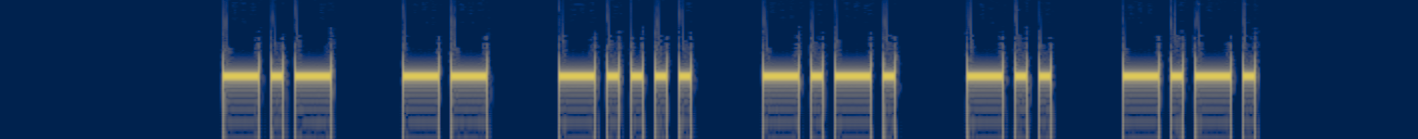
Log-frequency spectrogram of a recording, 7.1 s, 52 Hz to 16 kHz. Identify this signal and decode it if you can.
Morse code, heard as a keyed tone, about 20 wpm, spaced as for 15 wpm, 700 Hz. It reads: KM6CDC
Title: 200 Lesson 32g - Letter k - Call Signs 20wpm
